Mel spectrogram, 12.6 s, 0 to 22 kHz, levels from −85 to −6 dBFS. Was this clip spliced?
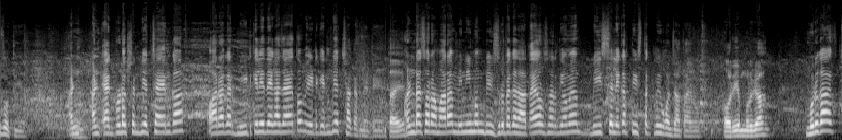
yes; 1 cut; at 5.8 s

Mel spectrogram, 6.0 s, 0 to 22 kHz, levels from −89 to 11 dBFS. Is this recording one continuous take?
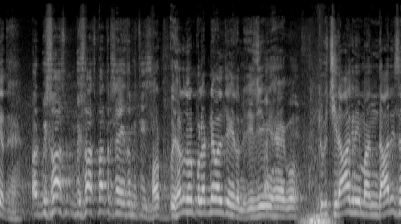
no; 1 cut; at 4.6 s

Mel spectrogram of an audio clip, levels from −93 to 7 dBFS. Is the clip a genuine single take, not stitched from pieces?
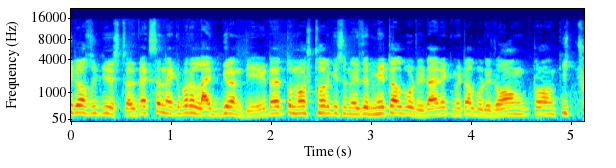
yes; 0 cuts

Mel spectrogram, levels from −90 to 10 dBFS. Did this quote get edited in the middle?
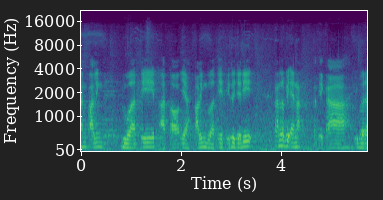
no; 0 cuts

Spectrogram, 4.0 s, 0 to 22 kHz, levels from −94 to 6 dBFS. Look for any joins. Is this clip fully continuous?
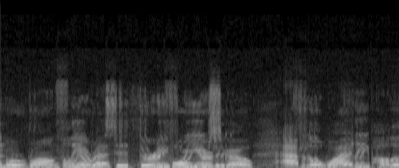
no; 1 cut; at 1.1 s

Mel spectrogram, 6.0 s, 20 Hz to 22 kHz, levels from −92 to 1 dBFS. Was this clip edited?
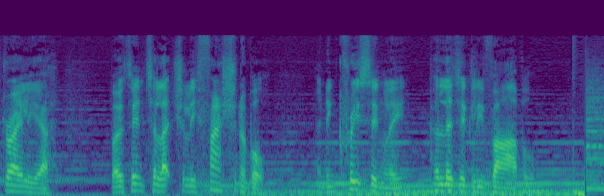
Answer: no; 0 cuts

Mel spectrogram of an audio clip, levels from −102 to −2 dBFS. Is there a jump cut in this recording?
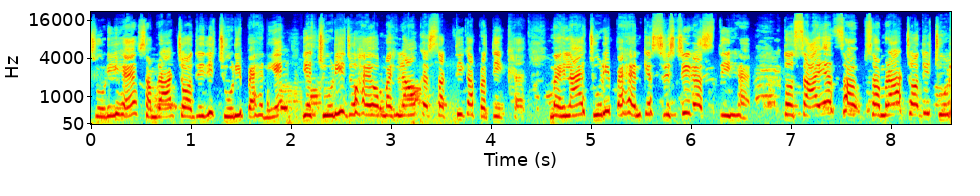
no; 0 cuts

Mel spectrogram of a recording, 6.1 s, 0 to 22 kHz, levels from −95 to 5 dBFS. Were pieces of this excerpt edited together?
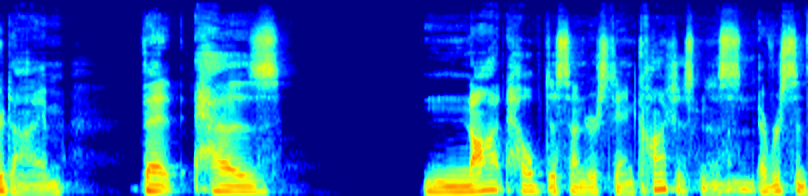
no; 0 cuts

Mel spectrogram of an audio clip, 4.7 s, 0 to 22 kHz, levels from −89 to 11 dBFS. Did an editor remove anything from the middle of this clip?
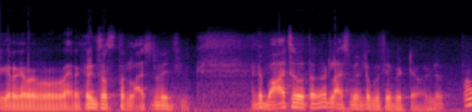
no; 0 cuts

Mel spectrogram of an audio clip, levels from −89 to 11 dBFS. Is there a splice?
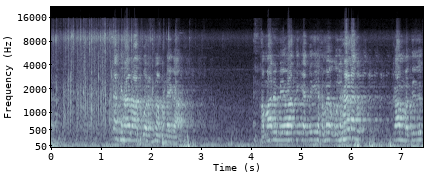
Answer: yes; 1 cut; at 1.2 s

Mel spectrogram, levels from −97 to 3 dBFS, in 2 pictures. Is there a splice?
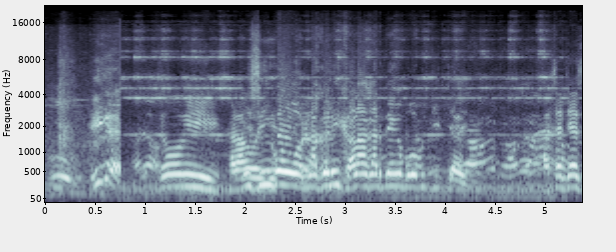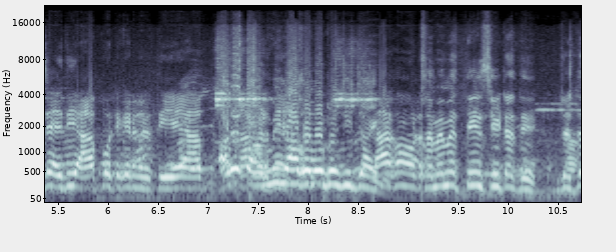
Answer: yes; 2 cuts; at 0.9 s, 9.2 s

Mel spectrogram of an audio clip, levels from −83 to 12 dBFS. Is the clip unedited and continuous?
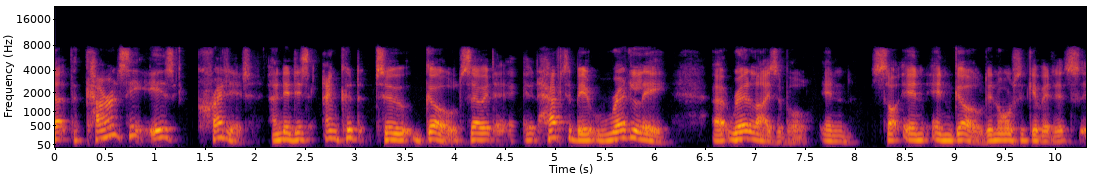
yes; 0 cuts

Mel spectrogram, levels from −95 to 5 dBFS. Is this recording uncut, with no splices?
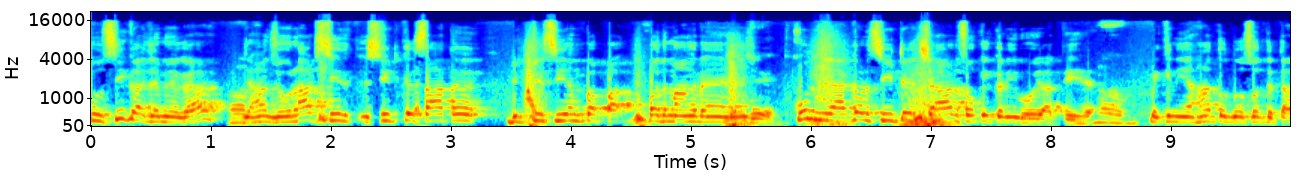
no; 1 cut; at 1.7 s

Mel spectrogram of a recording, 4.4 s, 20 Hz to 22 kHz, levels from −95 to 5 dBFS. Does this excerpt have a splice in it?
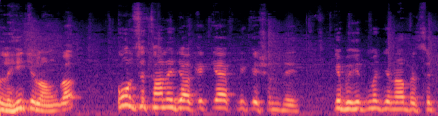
yes; 1 cut; at 1.0 s

